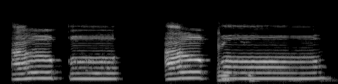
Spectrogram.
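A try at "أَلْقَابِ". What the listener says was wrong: Dorong lagi, alqo, keluaran suaranya, dikeluarkan suaranya. Jangan di dalam, dikeluarkan. Coba itu lidahnya tadi naik loh. Jangan naik depannya. Depannya nggak naik. Yang naik hanya pangkal lidah aja.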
